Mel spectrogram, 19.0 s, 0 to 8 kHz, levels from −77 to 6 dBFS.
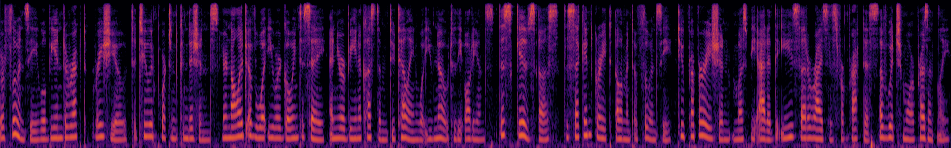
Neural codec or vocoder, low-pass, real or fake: codec, 16 kHz, 16 kbps, FreqCodec, smaller model; 7.2 kHz; fake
